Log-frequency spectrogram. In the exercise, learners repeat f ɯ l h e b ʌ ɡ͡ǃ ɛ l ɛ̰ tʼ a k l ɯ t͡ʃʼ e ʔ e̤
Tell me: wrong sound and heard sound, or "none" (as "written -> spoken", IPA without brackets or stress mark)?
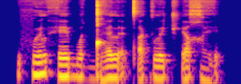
ʔ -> χ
